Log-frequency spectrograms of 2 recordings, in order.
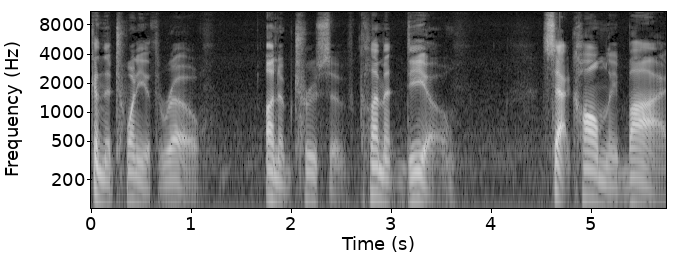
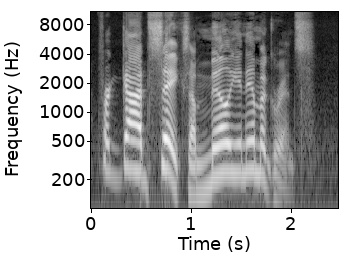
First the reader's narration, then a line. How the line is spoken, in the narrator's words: Mockefeller shouted over the rising commotion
